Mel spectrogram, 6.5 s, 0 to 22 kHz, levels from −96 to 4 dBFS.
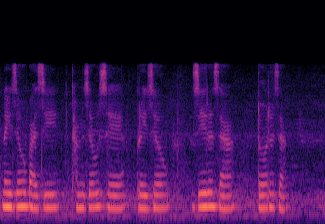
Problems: constant background noise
